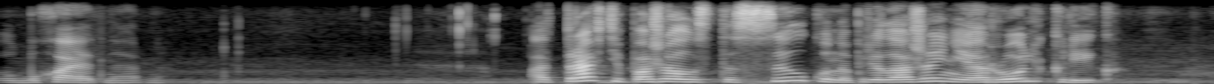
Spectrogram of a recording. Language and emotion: Russian, neutral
